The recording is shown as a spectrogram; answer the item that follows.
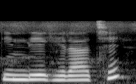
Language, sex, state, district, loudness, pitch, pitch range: Bengali, female, West Bengal, Cooch Behar, -12 LUFS, 220 Hz, 205-260 Hz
